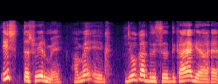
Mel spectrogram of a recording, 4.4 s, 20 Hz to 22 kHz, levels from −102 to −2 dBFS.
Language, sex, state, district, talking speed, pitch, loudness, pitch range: Hindi, male, Himachal Pradesh, Shimla, 150 wpm, 175 Hz, -15 LUFS, 150-215 Hz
